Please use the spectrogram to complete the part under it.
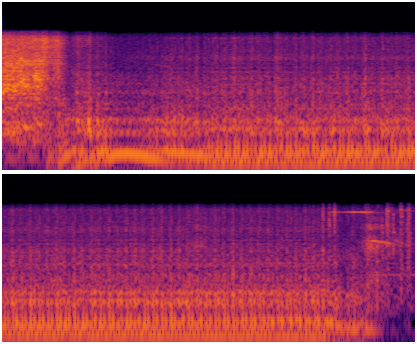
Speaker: It's going to prime the fuel pump for a few seconds. And it's going to start.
